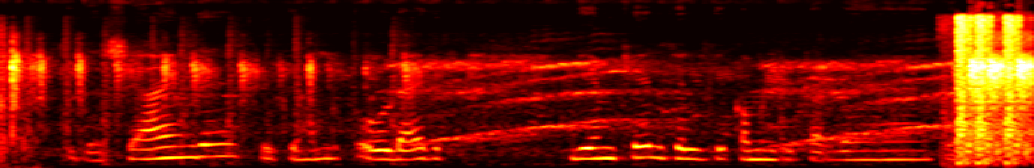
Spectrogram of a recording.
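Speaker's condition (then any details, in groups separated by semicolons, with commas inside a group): No condition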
